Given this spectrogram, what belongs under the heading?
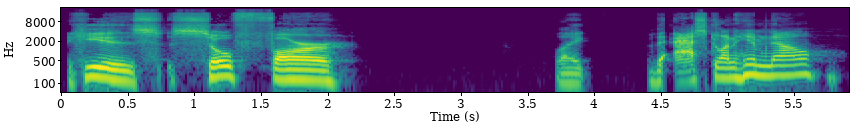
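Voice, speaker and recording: A man's voice: medium pitch, lively intonation, extremely slow, fairly bright tone, smooth, no room sound, studio quality. A man calling a basketball game in a conversational, slangy way, swearing casually as he mixes play-by-play with analysis. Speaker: podcast host doing play-by-play.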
